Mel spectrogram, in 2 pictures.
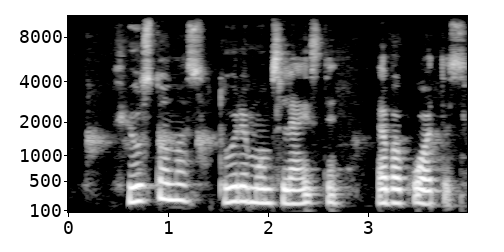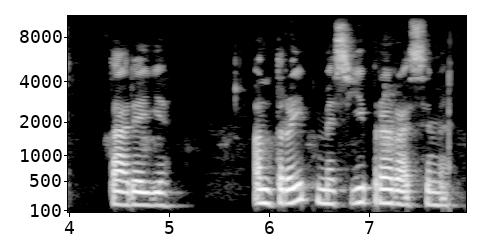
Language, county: Lithuanian, Panevėžys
